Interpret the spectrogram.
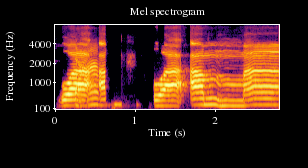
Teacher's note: Wa amma, setiap ada mim yang bertasydid, itu di gunnah.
